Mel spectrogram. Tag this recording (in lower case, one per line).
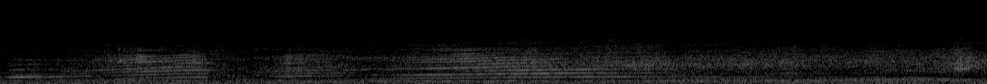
skidding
